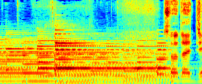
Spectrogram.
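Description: Digital piano playing held minor-key chords over a deep bass octave. About half a second in, the chord changes: the bass steps down while the melody note on top rises. This is the Andalusian cadence with a climbing right hand and descending bass. The chord dies away near the end.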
